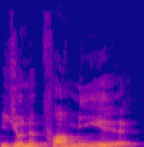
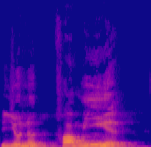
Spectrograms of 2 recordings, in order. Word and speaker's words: famille: Another word, F-A-M-I-L-L-E. Here again, pronunciation of double L is not L, it is Y. So, une famille, a family. une famille.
